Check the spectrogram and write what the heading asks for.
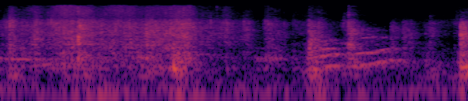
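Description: Plastic bag crinkling in short bursts as a boxed GoPro camera is pulled out of it and handled. A brief wavering call near the end.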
